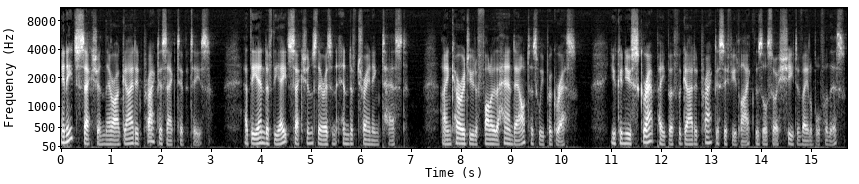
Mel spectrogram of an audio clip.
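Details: Adult male narrator; normal fluent speech.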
